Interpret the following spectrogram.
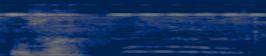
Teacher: वो दांतों और होठों के उच्चारण के रूप में बोला जाता है, इसलिए इसका नामकरण रखा गया है दंतोष्ठ।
